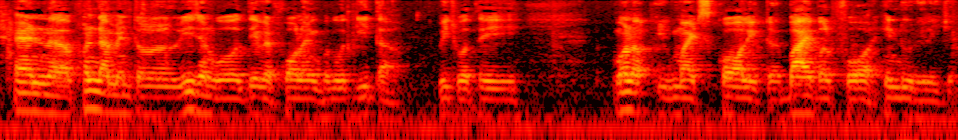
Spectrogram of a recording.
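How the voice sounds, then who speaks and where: Audible room echo hangs around a man's voice. He speaks at a fairly low pitch with monotone, flat intonation. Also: moderate pace. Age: 80s+. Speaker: religious community leader. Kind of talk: interview. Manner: halting.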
